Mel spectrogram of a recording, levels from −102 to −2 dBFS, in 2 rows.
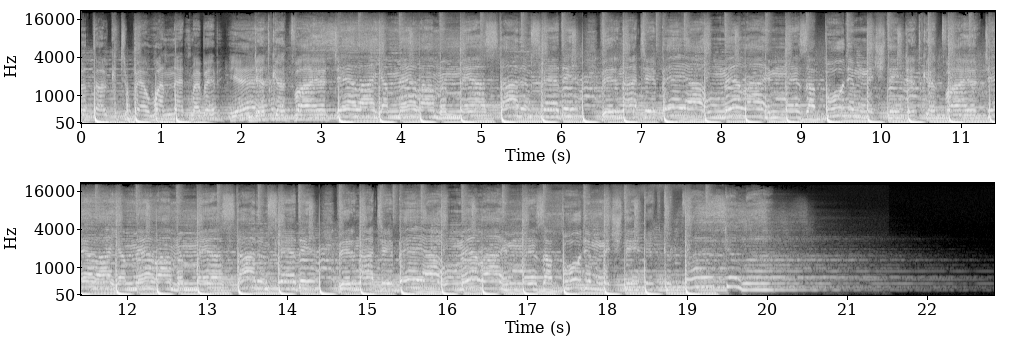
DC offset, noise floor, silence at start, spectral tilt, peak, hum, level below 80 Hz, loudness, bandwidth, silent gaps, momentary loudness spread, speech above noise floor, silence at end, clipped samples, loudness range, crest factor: under 0.1%; -60 dBFS; 0 s; -5 dB/octave; 0 dBFS; none; -14 dBFS; -11 LUFS; over 20 kHz; none; 3 LU; 50 dB; 2.1 s; under 0.1%; 3 LU; 10 dB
